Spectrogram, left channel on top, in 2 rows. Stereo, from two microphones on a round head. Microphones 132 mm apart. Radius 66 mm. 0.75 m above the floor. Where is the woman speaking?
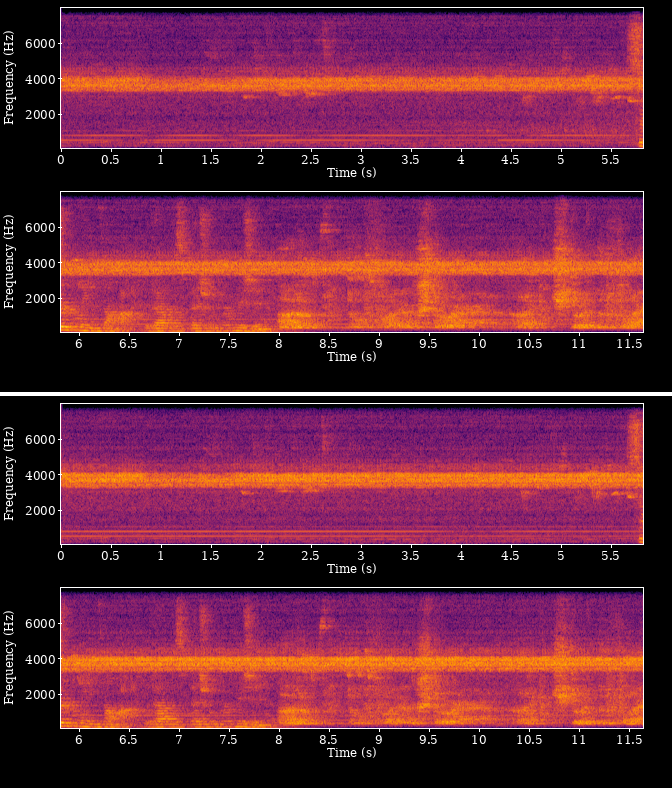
5° right (ahead or behind), 1.4 m.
